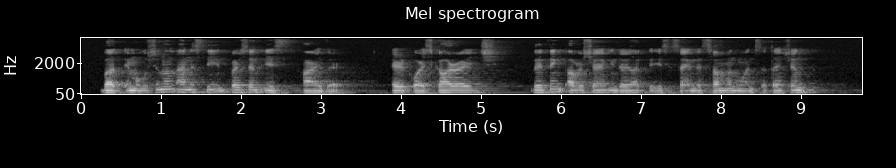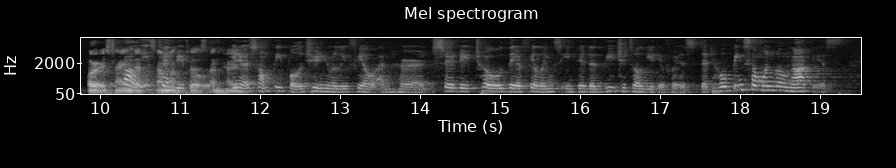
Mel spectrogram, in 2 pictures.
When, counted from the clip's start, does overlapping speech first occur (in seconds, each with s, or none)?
10.3 s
